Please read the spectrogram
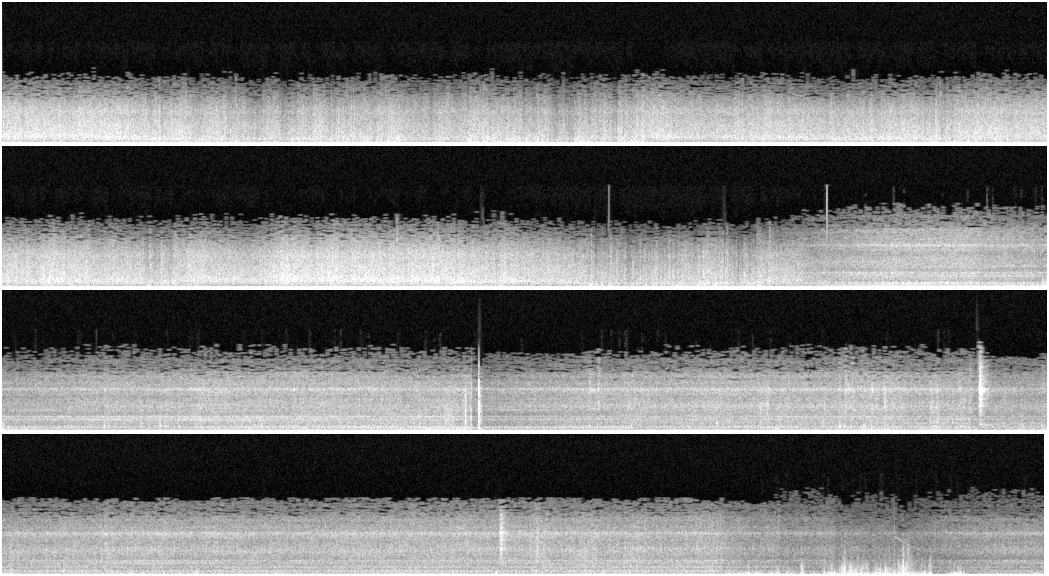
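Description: Wind rushing over a helmet-mounted camera on a BMW motorcycle riding at road speed. About halfway through this gives way to the motorcycle's engine running with a steady low drone at slower speed on gravel, with less wind.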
